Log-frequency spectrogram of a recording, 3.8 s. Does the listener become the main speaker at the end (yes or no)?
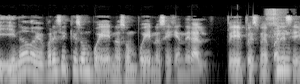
no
